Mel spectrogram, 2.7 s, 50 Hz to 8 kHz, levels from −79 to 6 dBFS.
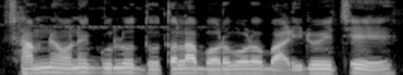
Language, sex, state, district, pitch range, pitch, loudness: Bengali, male, West Bengal, Alipurduar, 110-130 Hz, 120 Hz, -19 LUFS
